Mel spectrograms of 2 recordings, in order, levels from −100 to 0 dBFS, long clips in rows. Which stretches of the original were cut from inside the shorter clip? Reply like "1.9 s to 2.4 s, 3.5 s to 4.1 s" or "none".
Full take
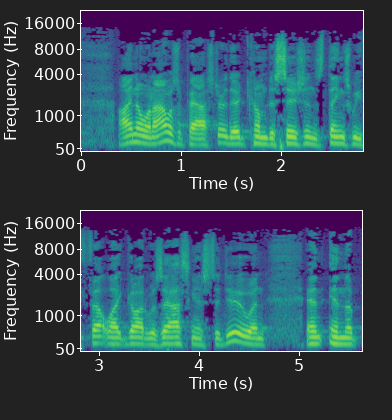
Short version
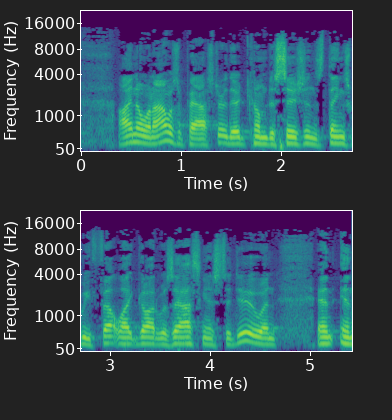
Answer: none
